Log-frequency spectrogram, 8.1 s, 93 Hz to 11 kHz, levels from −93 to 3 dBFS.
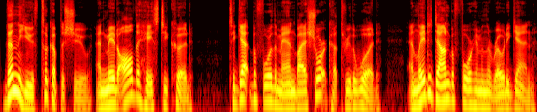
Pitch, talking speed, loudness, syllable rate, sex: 120 Hz, 270 wpm, -22 LUFS, 6.0 syllables/s, male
